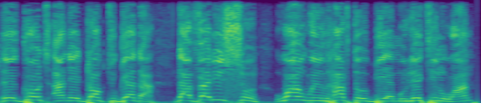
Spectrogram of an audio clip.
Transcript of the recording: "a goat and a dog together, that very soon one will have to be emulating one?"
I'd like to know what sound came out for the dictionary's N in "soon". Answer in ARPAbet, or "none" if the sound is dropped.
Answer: N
